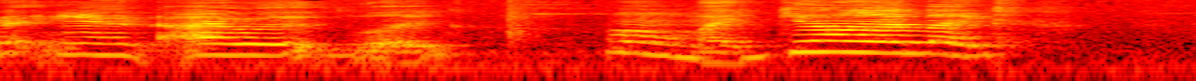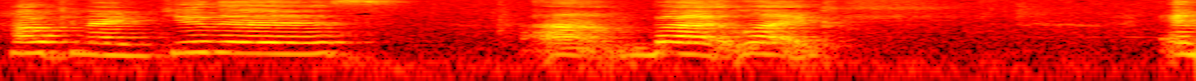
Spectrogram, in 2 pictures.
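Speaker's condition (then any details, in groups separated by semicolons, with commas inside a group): Cerebral palsy; able to talk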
